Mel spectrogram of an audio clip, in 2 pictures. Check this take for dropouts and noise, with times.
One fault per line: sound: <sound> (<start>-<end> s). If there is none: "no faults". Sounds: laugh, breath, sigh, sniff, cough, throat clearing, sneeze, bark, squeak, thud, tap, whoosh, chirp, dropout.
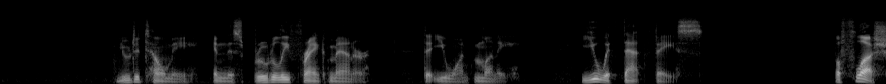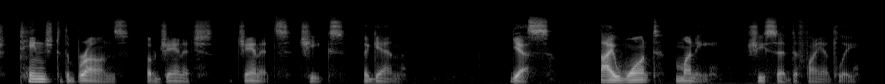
no faults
